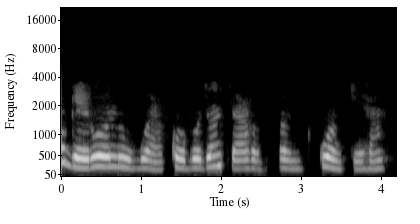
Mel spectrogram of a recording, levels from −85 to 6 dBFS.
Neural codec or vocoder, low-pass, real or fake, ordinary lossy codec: none; 3.6 kHz; real; MP3, 24 kbps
